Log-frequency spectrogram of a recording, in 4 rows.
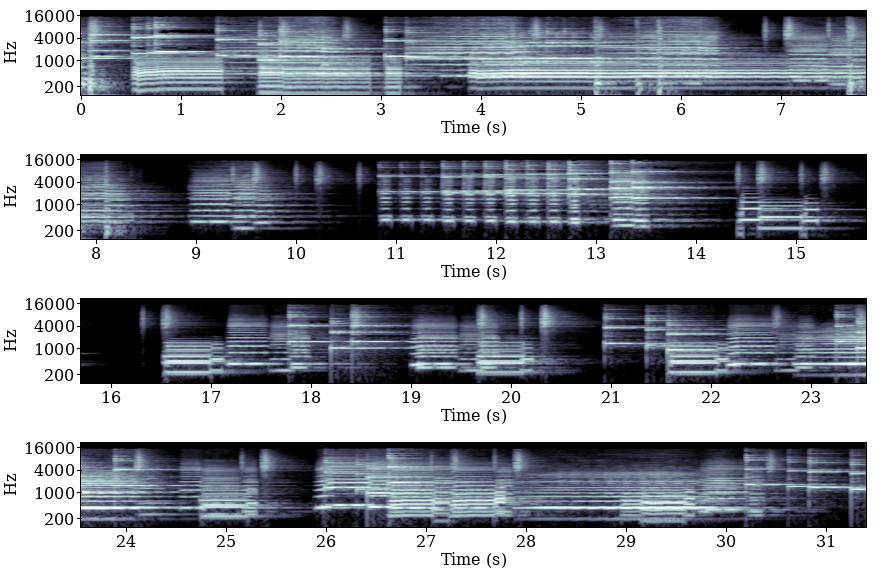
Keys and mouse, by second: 0.3 middle click, 0.6 middle click, 0.9 middle click, 1.3 middle click, 1.8 middle click, 3.6 middle click, 14.3 right click, 15.2 right click, 16.0 middle click, 17.3 middle click, 17.8 middle click, 18.9 middle click.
